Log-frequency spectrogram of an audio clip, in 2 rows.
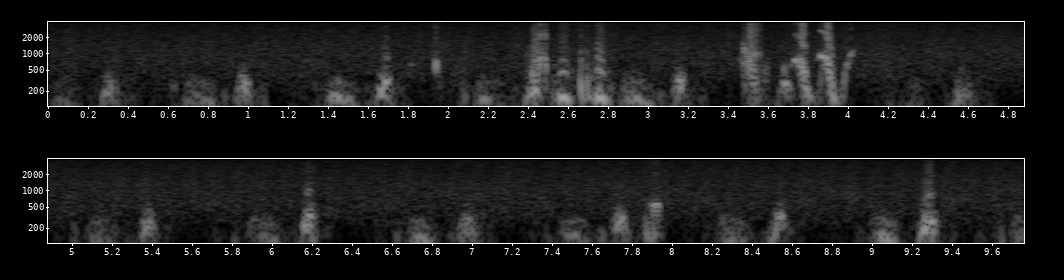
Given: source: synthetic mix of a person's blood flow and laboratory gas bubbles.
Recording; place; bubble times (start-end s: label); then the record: Doppler ultrasound of blood flow; precordium
1.91-1.99 s: bubbles
2.38-2.82 s: bubbles
3.45-3.61 s: bubbles
3.64-4.03 s: bubbles
7.85-7.96 s: bubbles
From the record:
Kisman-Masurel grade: 123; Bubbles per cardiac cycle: 1 to 2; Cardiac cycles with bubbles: 10 to 50%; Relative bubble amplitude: loud (0.450 to 0.775); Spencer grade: 2 (many but less than half of the cardiac periods contain bubble signals, singularly or in groups); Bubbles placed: anywhere in the cardiac cycle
